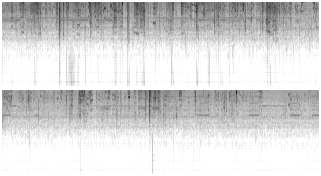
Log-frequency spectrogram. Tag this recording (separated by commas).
inside a large room or hall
